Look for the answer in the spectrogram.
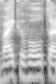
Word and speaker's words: Vikavolt: It was Gibby Archer Tang winning with the Vikavolt deck, and it is pronounced Vikavolt, I learned this weekend, so I'm going to try to work on saying it correctly.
